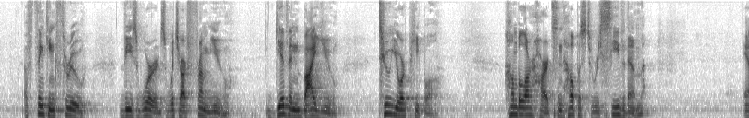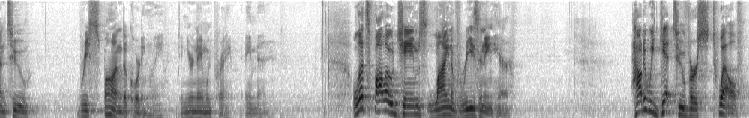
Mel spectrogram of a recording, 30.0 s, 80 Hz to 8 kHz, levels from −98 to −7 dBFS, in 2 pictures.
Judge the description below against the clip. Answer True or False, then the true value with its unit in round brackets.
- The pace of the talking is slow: True (100 wpm)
